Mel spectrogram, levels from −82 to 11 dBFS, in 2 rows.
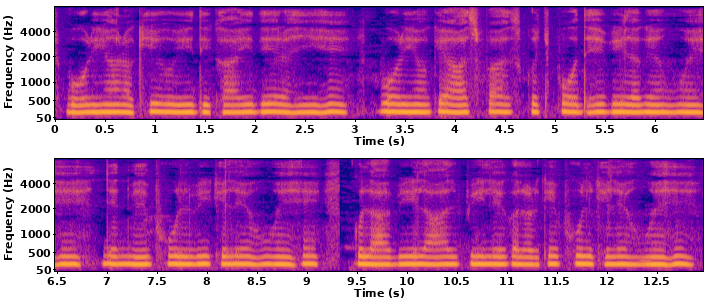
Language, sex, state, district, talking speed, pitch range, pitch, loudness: Hindi, female, Maharashtra, Dhule, 145 wpm, 195-205 Hz, 200 Hz, -12 LUFS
